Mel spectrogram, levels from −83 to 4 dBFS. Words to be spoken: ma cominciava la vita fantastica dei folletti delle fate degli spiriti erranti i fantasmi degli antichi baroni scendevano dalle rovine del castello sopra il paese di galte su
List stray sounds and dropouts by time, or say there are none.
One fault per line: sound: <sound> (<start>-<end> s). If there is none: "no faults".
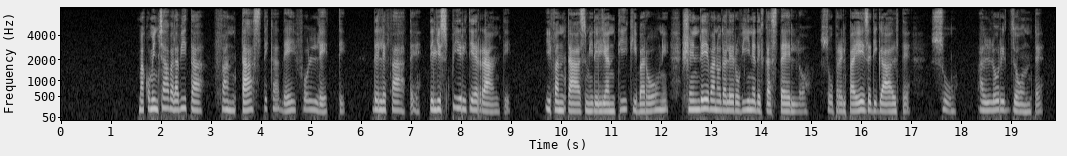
no faults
